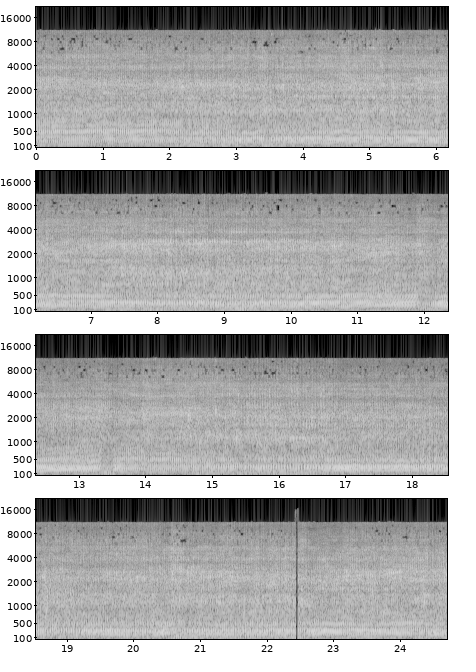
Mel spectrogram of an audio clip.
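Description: A motorcycle engine revs loudly and unevenly close by.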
